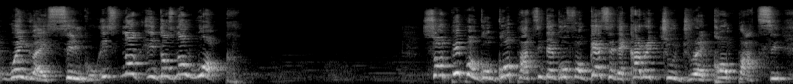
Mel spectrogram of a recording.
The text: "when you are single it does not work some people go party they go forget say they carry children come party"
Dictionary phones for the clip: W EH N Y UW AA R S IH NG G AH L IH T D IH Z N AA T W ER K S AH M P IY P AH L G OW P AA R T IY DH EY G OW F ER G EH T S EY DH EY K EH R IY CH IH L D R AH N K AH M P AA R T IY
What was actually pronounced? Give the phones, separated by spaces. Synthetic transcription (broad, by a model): W EH N Y UW AA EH S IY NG G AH N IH T D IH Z N AA T W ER K S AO M P IY P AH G G OW P AA T IY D EY G OW F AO G EH T S EY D EY K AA R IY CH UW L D R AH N K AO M P AA T IY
